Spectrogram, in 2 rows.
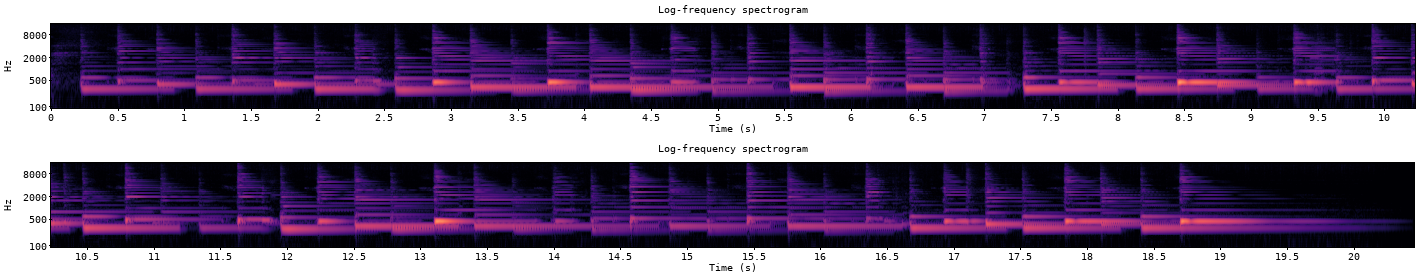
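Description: Ukulele fingerpicked in a steady eight-note pattern (C, A, E, C, A, E, C, A strings, thumb and fingers) over a G, A7, C, D7 chord progression played around twice, each plucked note ringing into the next; the final notes ring out near the end.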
